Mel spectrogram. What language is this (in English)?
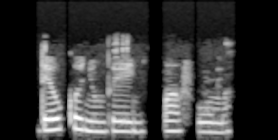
Taita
